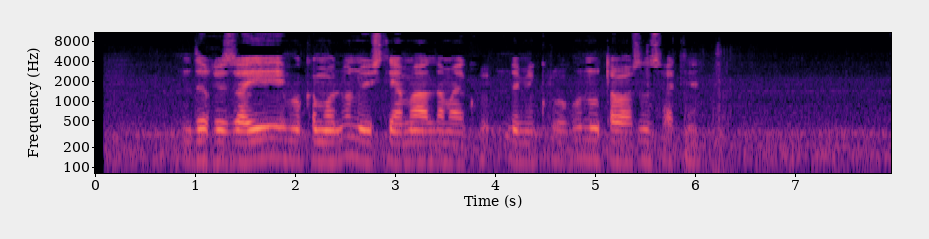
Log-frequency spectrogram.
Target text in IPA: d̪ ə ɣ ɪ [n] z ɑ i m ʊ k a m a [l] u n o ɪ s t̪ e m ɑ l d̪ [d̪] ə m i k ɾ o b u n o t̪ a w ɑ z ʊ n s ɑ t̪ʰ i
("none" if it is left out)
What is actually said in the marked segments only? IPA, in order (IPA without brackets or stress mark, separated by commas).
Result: none, l, d̪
